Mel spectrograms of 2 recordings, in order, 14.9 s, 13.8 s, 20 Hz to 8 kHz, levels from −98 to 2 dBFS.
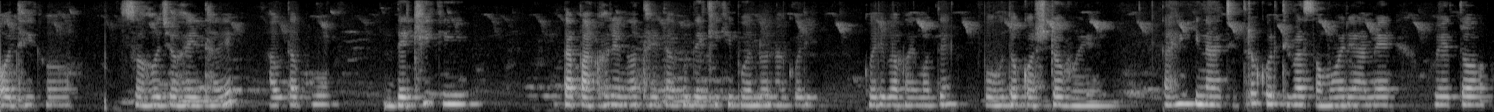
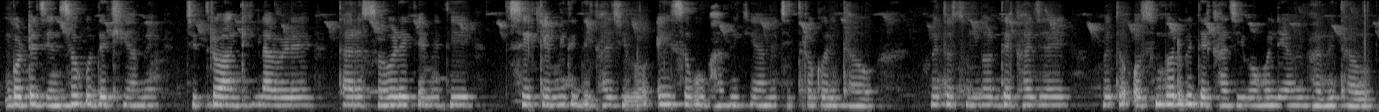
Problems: background sounds at intervals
